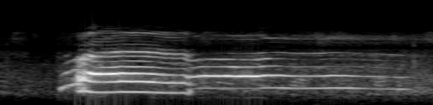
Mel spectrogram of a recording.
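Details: Pet cat Lu-san grumbling a low 'uu-uu' at a stray cat that came into the garden, just before pouncing on it: a sustained, tonal, rich moan held about three seconds, stepping up slightly in pitch midway, then slowly fading; no other clear sounds.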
